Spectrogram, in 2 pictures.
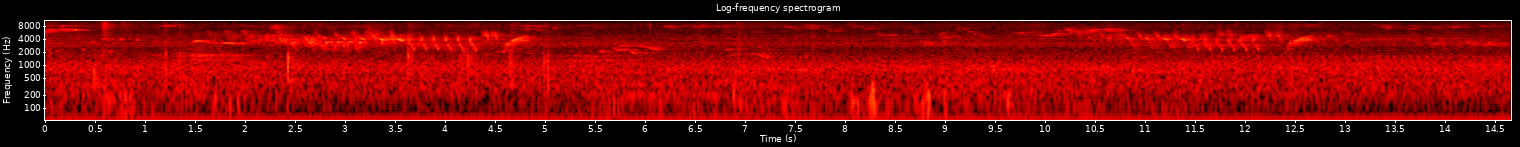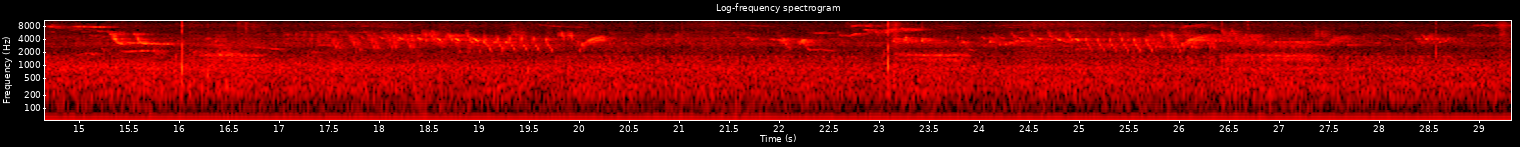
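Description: A songbird singing: a rapid high-pitched trill phrase of about two seconds, repeated four times roughly every eight seconds, over a steady background hiss.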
